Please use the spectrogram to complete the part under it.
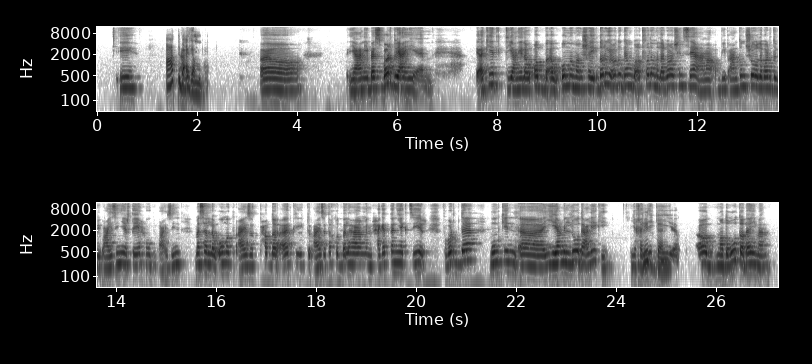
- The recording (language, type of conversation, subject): Arabic, podcast, احكيلنا عن تجربتك في التعلّم أونلاين، كانت عاملة إيه؟
- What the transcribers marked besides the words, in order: static; tapping; other noise; in English: "load"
